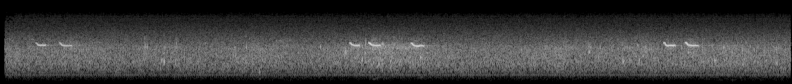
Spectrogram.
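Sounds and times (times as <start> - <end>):
Tringa nebularia: 0.3 - 0.8, 3.4 - 4.3, 6.6 - 7.2.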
